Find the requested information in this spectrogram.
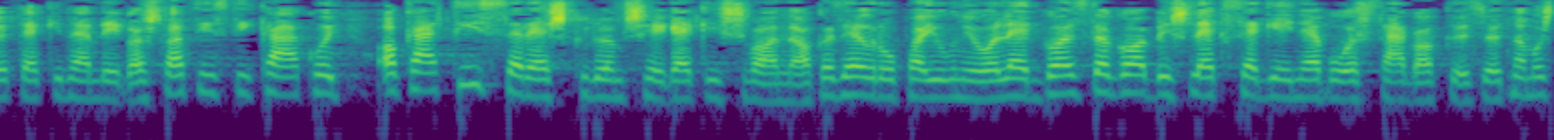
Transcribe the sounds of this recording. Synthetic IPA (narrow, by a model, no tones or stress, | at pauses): øt̪ːɛkːinɛmleːɡɒʃt̪ɒt̪ist̪ikaːkho̞ɟ | ʔɒkaːrt̪iːsːɛɾɛʃkylø̞mʃeːɡɛkiʃʋɒnːɒkɒzɛuɾoːpɒjiuːnijoːlɛɡːɒzd̪ɒɡɒbːeːʃlɛksɛɡeːɲɛbːo̞rsaːɡɒkːø̞zø̞t̪nɒmo̞ʃ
